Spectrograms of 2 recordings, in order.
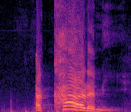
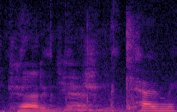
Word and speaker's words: academy: So it is this stress that changes.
